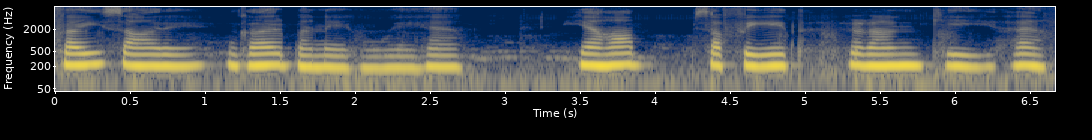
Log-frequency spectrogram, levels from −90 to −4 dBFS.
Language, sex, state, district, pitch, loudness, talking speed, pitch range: Hindi, female, Uttar Pradesh, Jyotiba Phule Nagar, 210 Hz, -18 LUFS, 100 wpm, 195-215 Hz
